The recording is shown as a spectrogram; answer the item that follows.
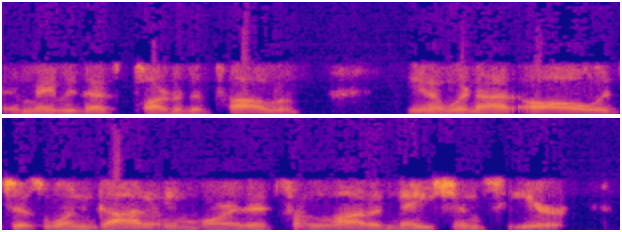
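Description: A man with a plain, everyday voice, fairly low in pitch, with ordinary pitch variation at a moderate pace. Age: 60s. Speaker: caller. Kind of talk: casual chat. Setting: phone call.

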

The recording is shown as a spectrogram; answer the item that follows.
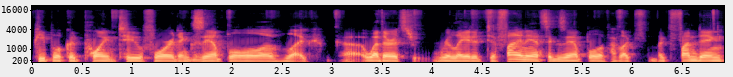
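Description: A man with an American accent uses a plain, everyday voice at a moderate pace with fairly even intonation. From US Northeast, south of Boston. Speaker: entrepreneur. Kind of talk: interview conversation.

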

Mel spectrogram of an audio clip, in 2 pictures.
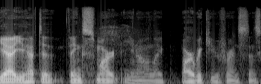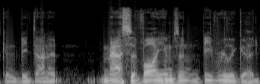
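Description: A man with a Midwestern accent speaks in a very deep, low pitch on a very clean recording with a silent background. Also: ordinary pitch variation, moderate pace, big swings in loudness. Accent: American Midwestern. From St. Louis, Missouri (born in Mexico). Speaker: chef and restaurant owner. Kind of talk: interview conversation.

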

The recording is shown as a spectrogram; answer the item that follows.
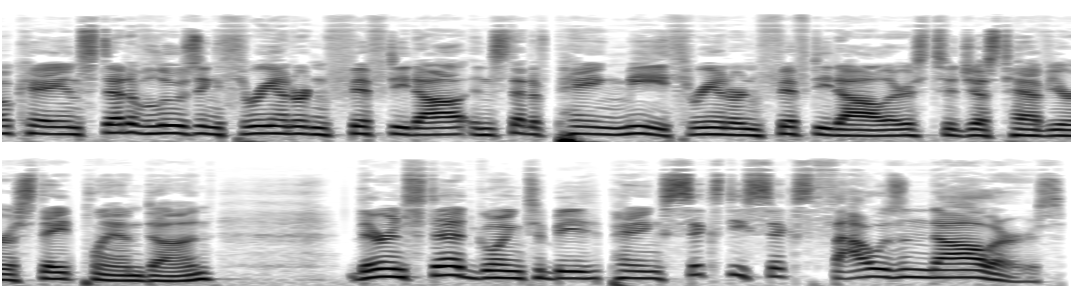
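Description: With an American accent, a man talks at a moderate pace in an unremarkable speaking voice, fairly high in pitch, with ordinary pitch variation and very even loudness. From Milwaukee, Wisconsin. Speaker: estate planning lawyer. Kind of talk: casual interview.

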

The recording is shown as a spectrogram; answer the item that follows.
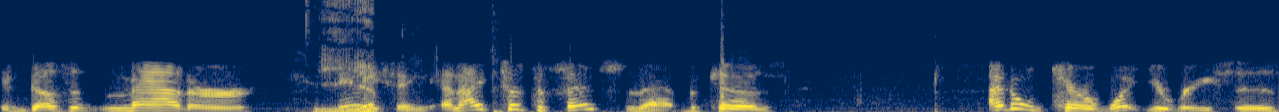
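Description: A man speaks with an American accent at a high pitch. His pitch swings very widely, and his pace is moderate. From Nebraska. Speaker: caller. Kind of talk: radio call-in. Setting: phone call.

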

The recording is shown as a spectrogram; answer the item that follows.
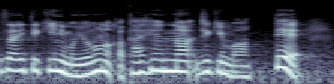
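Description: Here a woman talks at a moderate pace in a normal speaking voice. Her pitch is fairly high. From Tokyo, Japan. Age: 50s. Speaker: career consultant and podcast co-host. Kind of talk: casual interview chat.

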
